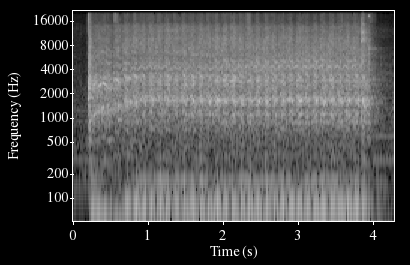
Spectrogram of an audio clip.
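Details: Mazda RX-7, about 375 hp, sitting in storage: steady rhythmic starter cranking for nearly four seconds with no catch; won't fire on fouled spark plugs.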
